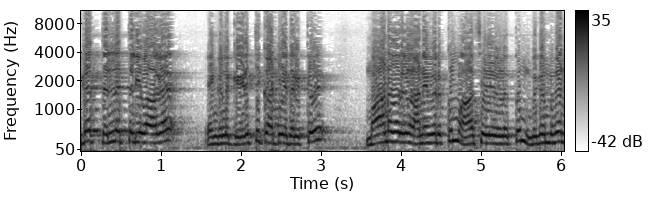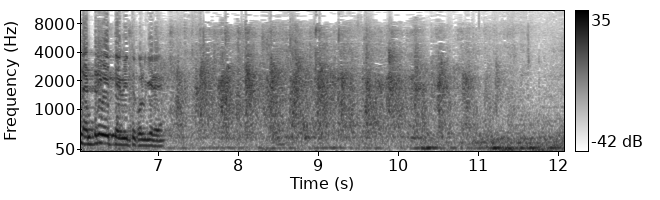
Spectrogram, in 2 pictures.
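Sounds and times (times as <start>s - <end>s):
audience applauding: 6.7s - 11.8s.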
